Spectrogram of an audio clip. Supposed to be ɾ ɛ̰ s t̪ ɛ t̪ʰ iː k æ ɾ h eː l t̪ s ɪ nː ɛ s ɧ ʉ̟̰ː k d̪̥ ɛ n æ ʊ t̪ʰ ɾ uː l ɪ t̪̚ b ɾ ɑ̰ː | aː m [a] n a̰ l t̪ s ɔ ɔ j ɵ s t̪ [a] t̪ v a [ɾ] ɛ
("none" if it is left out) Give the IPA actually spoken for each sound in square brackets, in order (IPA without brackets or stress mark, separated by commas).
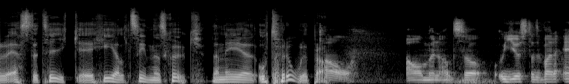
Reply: ɛ, a, ɾ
